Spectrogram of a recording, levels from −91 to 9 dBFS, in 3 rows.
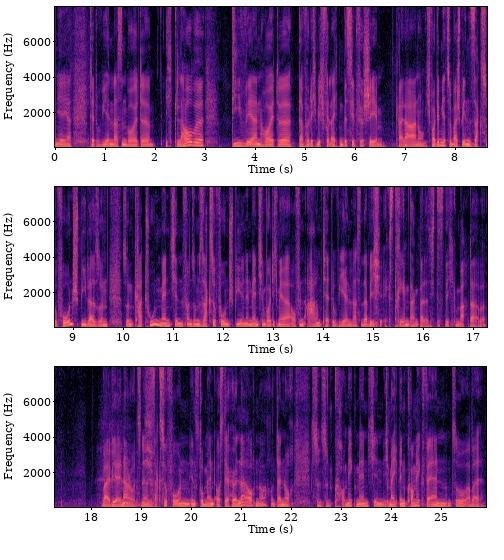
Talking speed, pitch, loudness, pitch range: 200 wpm, 105 Hz, -25 LUFS, 95-120 Hz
